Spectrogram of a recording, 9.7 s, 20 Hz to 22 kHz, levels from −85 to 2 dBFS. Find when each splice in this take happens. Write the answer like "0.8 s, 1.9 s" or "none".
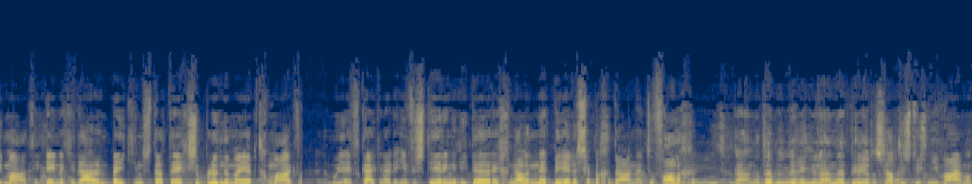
none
